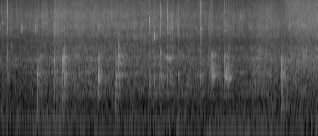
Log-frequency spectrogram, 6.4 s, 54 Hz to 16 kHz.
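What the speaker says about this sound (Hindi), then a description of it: "और ये प्याज लहसुन अदरक जो है इसे लो फ्लेम पर 5 मिनट के लिए कुक होने देंगे।" Ground onion, garlic and ginger paste sizzles steadily in hot oil on a gas stove, with repeated sharp scrapes and taps of a spoon stirring the pan throughout.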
